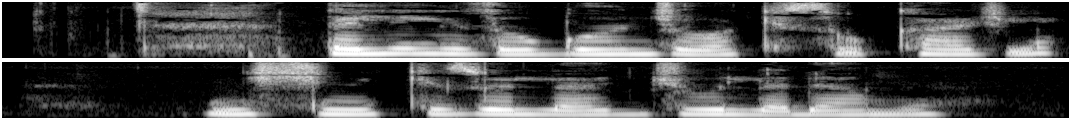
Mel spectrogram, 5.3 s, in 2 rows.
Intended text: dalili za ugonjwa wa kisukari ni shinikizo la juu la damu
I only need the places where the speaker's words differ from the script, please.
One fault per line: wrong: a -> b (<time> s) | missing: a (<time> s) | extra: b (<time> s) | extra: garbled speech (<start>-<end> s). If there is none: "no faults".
no faults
